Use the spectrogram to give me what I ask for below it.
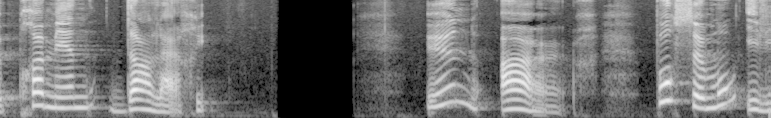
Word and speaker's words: heure: Pour ce mot, la lettre muette se trouve à la fin et c'est le S. Nous pourrions dire la phrase la souris se promène dans la rue. Une heure.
